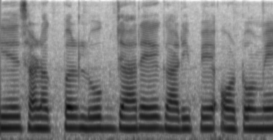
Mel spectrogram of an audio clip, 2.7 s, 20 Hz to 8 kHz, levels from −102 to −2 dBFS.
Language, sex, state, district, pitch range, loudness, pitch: Hindi, female, Haryana, Charkhi Dadri, 185-195 Hz, -14 LUFS, 190 Hz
